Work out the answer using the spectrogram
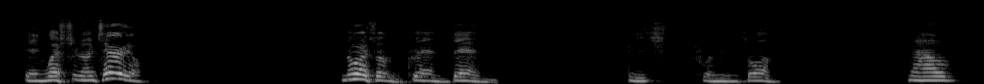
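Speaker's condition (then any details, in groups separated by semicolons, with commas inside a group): Parkinson's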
